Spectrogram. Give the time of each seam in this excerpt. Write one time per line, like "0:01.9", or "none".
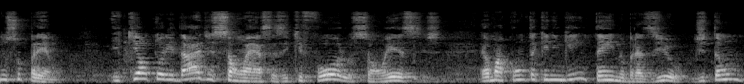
0:01.2

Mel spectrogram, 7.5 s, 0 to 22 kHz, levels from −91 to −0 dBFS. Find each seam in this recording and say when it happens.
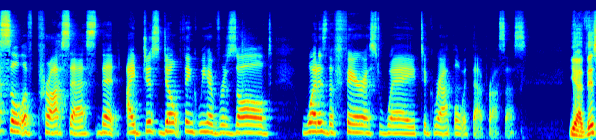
none

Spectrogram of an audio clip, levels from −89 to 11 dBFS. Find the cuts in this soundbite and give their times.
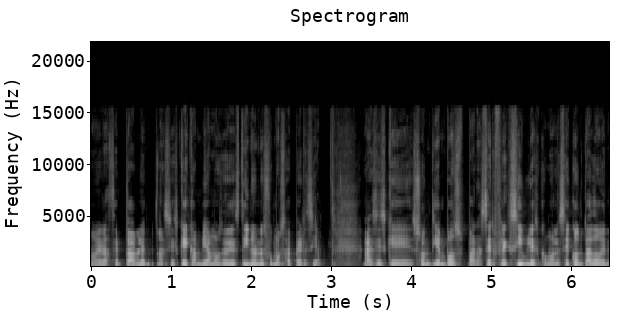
none

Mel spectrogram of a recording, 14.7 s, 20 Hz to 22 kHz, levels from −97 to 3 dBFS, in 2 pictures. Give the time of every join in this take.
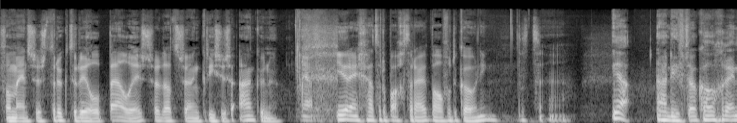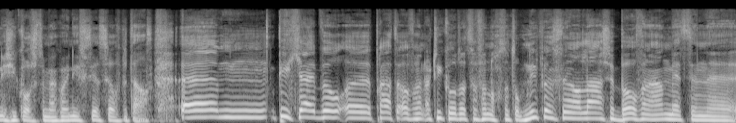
none

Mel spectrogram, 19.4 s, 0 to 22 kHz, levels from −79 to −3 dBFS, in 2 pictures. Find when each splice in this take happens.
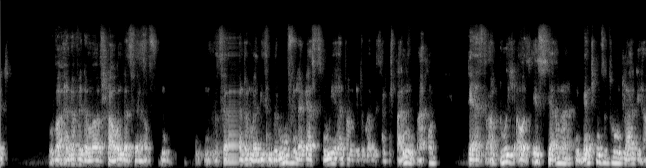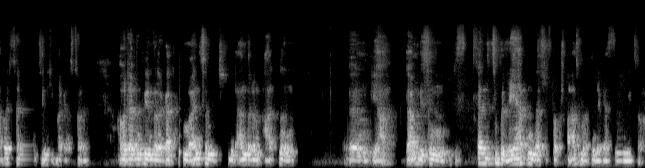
none

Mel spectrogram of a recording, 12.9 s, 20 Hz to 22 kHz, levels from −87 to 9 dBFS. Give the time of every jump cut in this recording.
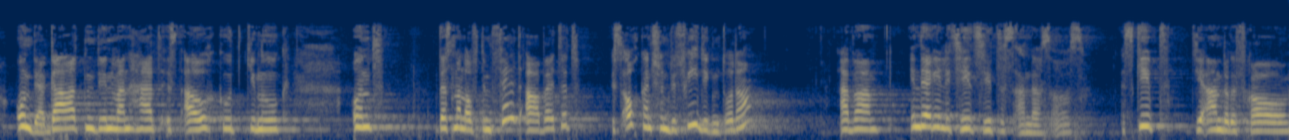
none

